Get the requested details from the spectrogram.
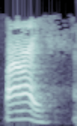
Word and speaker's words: tai: Cái chữ này đọc là tai, à, tai, cái chữ tai này lạ quá không?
